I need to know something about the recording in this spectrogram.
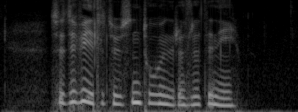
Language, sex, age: Norwegian, female, 23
